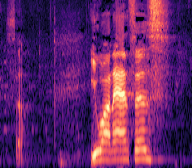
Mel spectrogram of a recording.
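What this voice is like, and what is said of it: Put-on American accent. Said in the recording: “I'm going to try my best to put on an American accent.”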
